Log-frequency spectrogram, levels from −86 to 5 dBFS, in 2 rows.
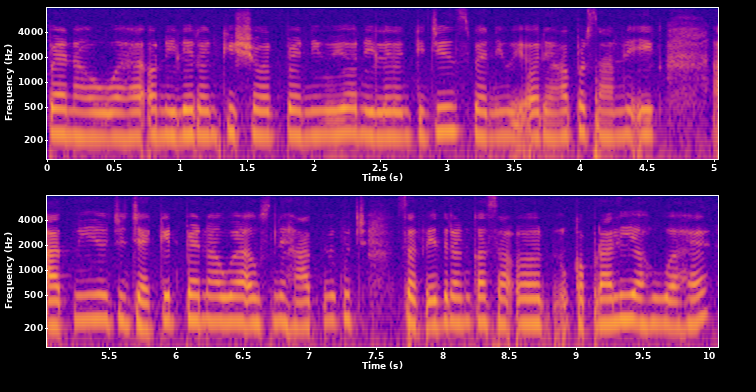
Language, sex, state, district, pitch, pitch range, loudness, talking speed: Hindi, female, Uttar Pradesh, Etah, 230 Hz, 225-240 Hz, -22 LUFS, 270 wpm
